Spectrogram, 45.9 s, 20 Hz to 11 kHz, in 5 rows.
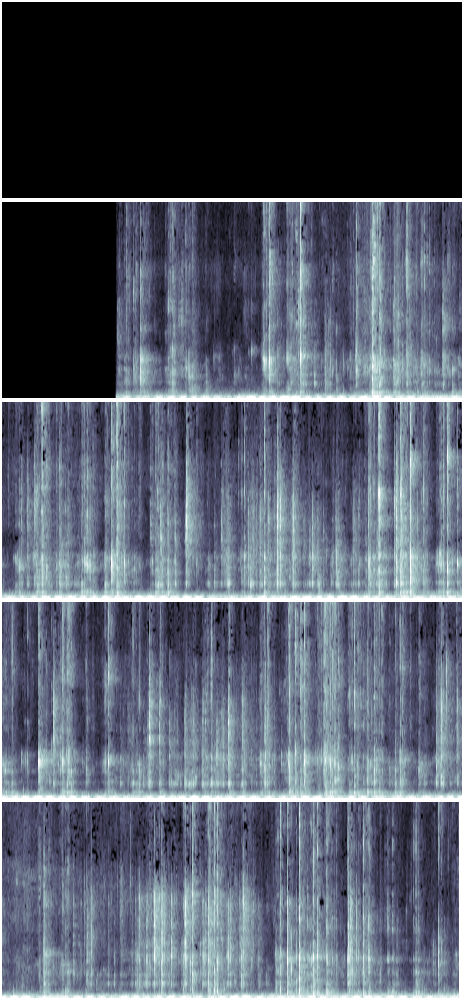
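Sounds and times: cats crunching dry kibble: 0:11.5 - 0:45.9
steady low hum: 0:11.5 - 0:45.9.

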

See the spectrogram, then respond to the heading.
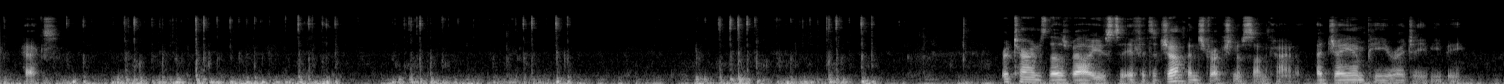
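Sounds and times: computer keyboard typing: 0:00.0 - 0:05.8, 0:07.0 - 0:08.8.

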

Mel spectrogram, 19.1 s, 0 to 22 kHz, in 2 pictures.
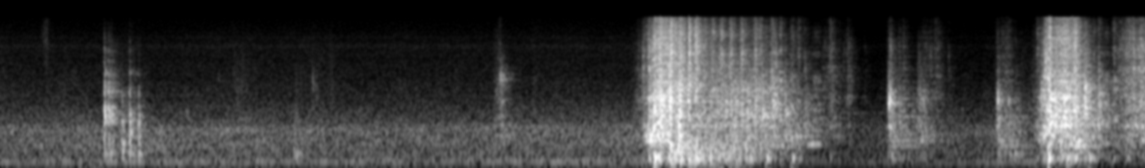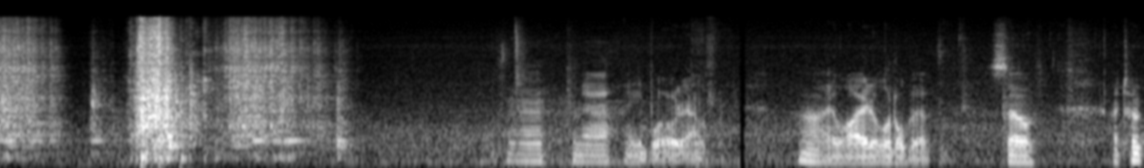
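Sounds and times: engine cranking on pull-start: 0:05.3 - 0:12.5
recoil rope pulls: 0:05.3 - 0:12.5.

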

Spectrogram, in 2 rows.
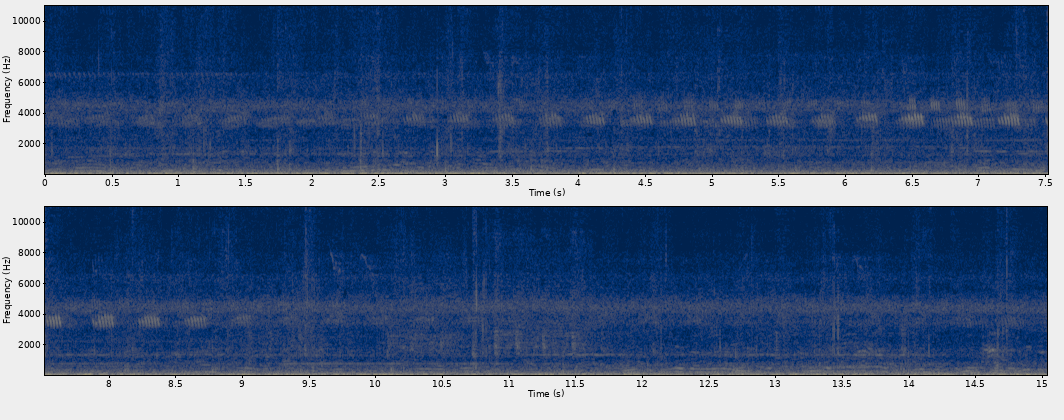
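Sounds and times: insect chirping: 0:00.0 - 0:15.0.

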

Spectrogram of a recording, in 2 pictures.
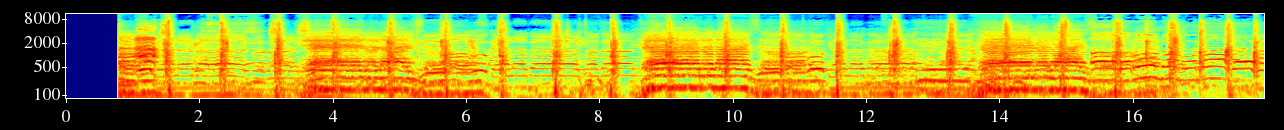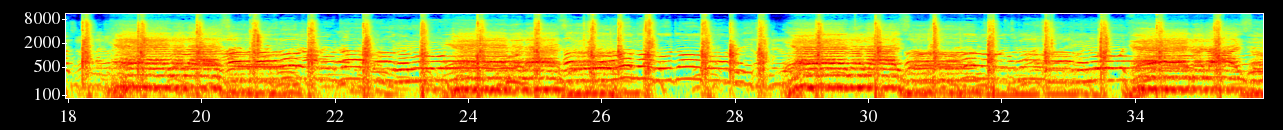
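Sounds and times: men singing and chanting: 0:00.8 - 0:35.9
hand claps: 0:01.4 - 0:35.7.

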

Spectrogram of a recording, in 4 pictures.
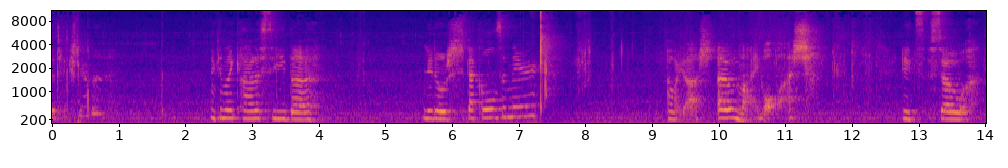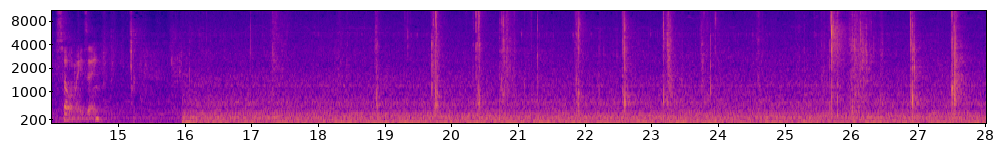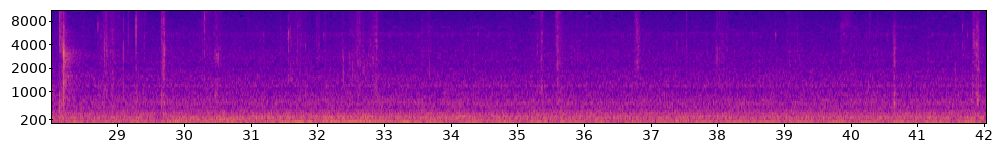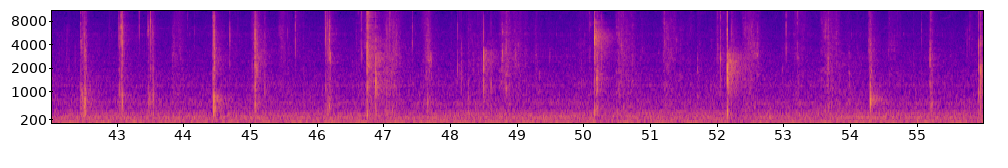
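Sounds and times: low hum: 0:08.1 - 0:56.0.

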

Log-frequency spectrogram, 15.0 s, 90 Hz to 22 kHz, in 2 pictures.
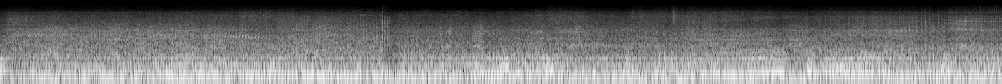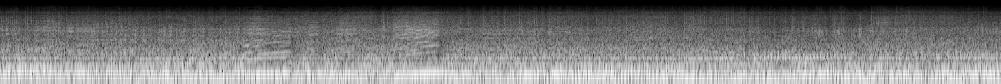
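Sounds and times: dirt bike revving: 0:00.2 - 0:15.0.

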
